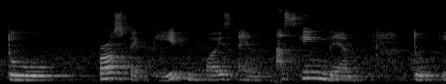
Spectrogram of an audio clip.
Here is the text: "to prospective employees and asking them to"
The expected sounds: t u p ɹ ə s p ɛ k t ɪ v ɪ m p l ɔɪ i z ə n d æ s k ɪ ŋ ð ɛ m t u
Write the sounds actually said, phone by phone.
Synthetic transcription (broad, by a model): t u p ɹ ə s p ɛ k t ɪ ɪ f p ɔɪ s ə n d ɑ s k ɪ ŋ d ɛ m t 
